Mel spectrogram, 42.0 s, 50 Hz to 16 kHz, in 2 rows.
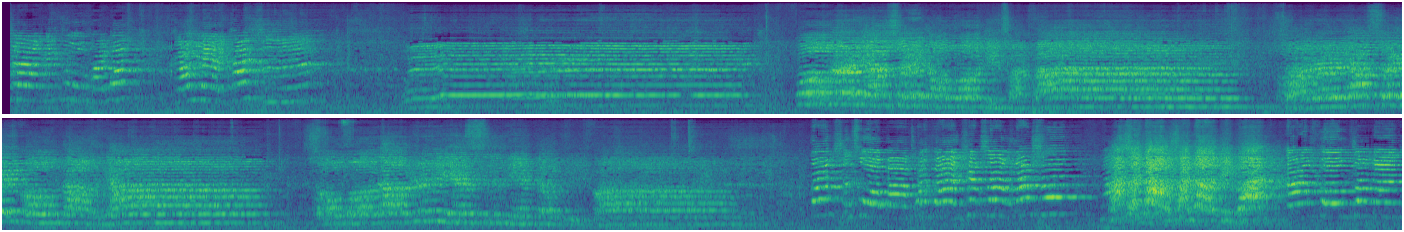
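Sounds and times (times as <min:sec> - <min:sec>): group singing in unison: 0:11.9 - 0:32.5, 0:37.5 - 0:40.2.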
